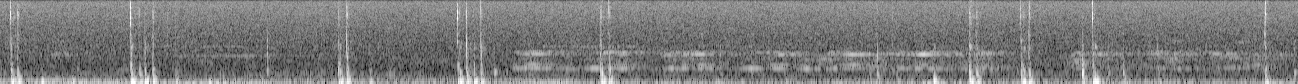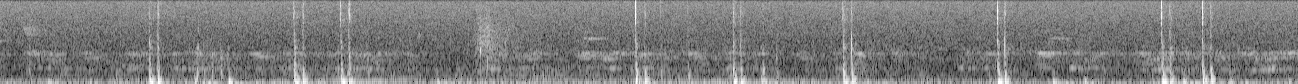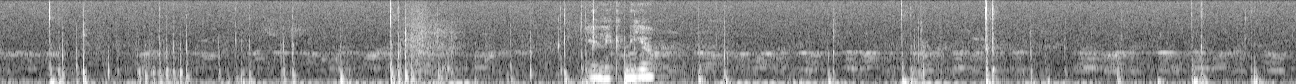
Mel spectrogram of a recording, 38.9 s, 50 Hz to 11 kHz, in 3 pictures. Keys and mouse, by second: 9.8-14.5 drag, 19.4 click, 27.4 Right, 28.3 Up, 28.8 Right, 29.9 click, 31.9 ctrl+-, 35.0 click, 38.0-38.9 drag.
